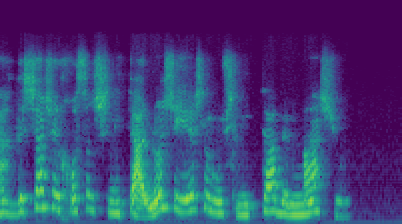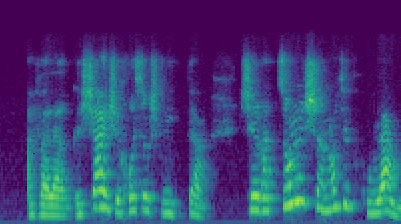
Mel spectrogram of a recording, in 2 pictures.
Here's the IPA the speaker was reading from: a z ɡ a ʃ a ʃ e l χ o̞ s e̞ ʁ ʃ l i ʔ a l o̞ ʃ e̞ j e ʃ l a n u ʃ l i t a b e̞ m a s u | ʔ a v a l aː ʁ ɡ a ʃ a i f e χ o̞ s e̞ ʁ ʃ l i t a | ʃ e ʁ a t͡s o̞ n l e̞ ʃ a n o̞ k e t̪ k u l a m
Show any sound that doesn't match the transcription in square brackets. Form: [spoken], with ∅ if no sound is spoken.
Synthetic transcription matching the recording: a [ʁ] ɡ a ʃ a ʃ e l χ o̞ s e̞ ʁ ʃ l i [t] a l o̞ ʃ e̞ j e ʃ l a n u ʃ l i t a b e̞ m a [ʃ] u | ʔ a v a l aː ʁ ɡ a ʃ a i [ʃ] e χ o̞ s e̞ ʁ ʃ l i t a | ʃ e ʁ a t͡s o̞ n l e̞ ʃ a n o̞ [t] e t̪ k u l a m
